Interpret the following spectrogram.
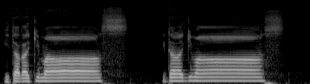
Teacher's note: they actually tend to sing it a little bit, and sometimes they will extend the ma towards the end, so it will end up sounding more like itadakimasu, itadakimasu, and occasionally might even sound like they put a little tsu or a doubling in the first ta, a bit like itadakimasu.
